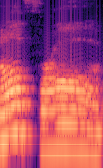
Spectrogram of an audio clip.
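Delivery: plain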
